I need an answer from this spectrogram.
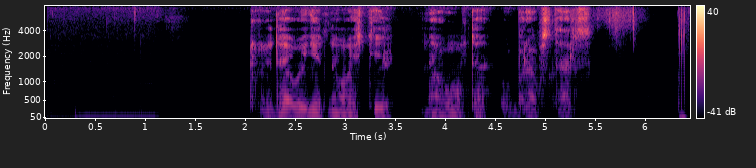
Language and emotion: Russian, neutral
